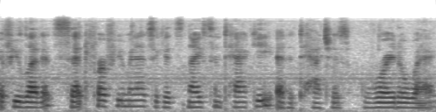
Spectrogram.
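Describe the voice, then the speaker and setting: Soft-spoken and fairly low in pitch, a woman talks at a moderate pace with fairly even intonation. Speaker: miniature crafter. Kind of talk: tutorial. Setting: home at night. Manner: casual.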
